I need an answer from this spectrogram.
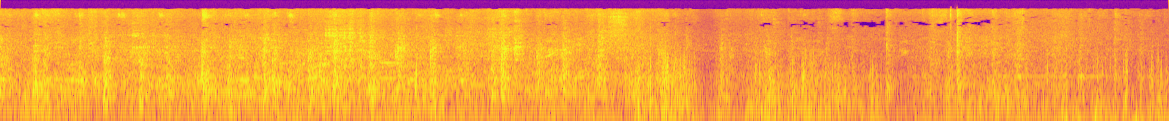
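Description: White Pass & Yukon Route passenger train heard from aboard while it runs, a steady rumble and rattle with wheels clicking irregularly over the rail joints.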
